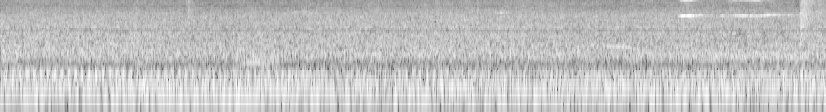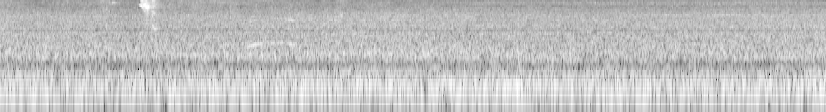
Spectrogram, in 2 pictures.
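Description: Steady low background rumble, even and unchanging, with a few faint high chirps and two faint clicks about four and five seconds in.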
